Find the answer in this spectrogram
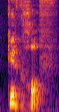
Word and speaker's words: Kirchhoff: any closed circuit is zero you have to pronounce the same way it's kickoff not kickoff okay kickoffs voltage law states that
